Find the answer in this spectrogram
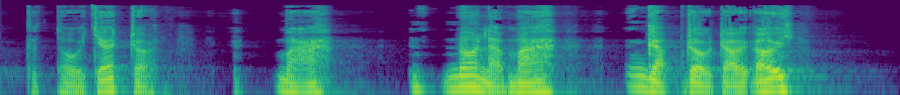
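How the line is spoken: Stammering old woman. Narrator (Vietnamese): Miệng bà lắp bắp nói

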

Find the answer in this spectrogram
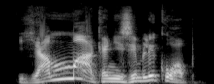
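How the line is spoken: Roaring. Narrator (Russian): взревел он

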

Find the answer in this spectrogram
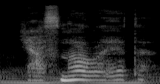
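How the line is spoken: Very quiet. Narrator (Russian): очень тихо произнесла она

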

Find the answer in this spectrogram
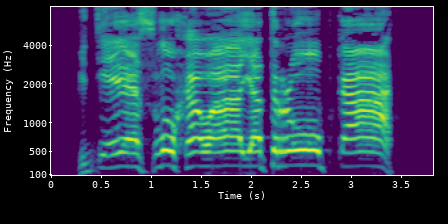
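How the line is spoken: Parrot screeching. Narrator (Russian): завопил попугай

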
